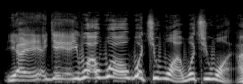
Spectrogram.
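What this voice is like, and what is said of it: Put-on New York accent. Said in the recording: “the New York accent guy that's serving. ... Give me your best New York.”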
